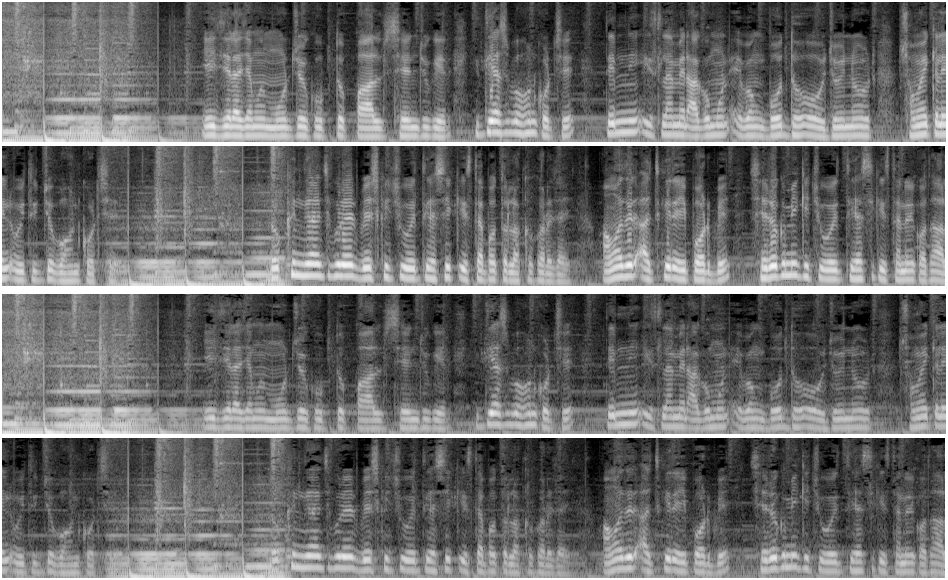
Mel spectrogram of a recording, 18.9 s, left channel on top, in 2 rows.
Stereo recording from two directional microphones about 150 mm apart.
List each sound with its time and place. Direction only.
0.2 s music: centre (ahead or behind)
2.0 s speech: 35° left (ahead or behind)
10.7 s music: centre (ahead or behind)
12.3 s speech: 35° left (ahead or behind)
